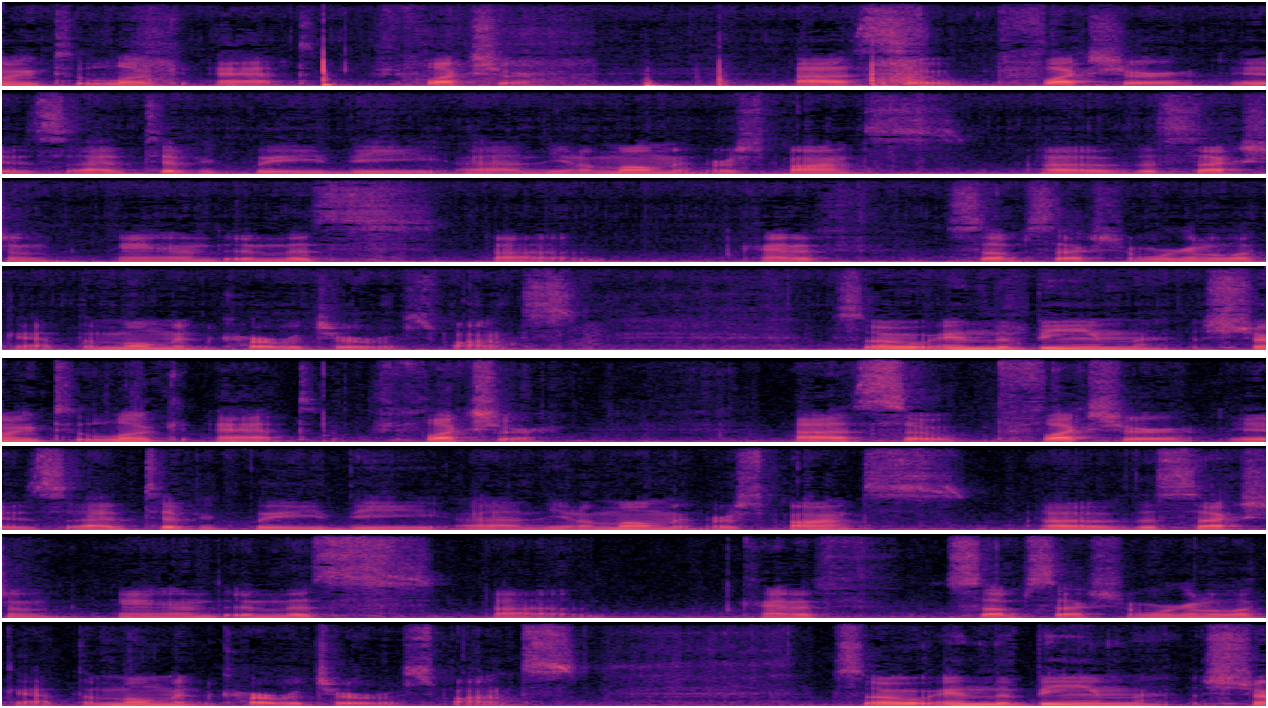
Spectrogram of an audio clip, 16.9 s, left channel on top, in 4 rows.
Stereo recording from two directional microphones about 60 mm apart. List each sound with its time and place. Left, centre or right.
0.0 s speech: centre
15.5 s speech: centre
